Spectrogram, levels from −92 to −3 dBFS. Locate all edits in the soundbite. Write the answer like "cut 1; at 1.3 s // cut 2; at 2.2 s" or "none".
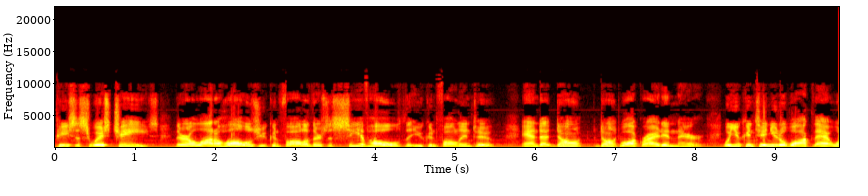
cut 1; at 7.0 s // cut 2; at 8.3 s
